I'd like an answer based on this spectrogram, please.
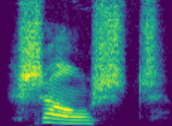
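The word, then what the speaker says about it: chrząszcz: will ever learn in Polish as for the pronunciation is shown I will just say it again shush which means beetle yeah so we use it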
